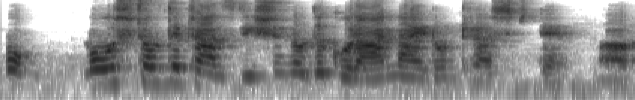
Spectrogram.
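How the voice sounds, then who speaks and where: A man calling in to an informal religious discussion, speaking in a hesitant, halting way. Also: on the high side, lively intonation, over a noisy crowd, low-quality recording. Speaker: debate caller.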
